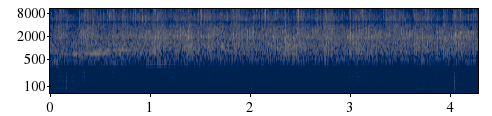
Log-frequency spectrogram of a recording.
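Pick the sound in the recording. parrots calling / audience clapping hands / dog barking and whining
audience clapping hands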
